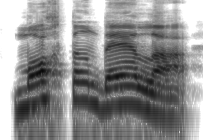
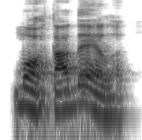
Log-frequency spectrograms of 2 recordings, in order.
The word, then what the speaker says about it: mortadela: Por exemplo, ó, mortandela. Esse N aqui ele não existe na palavra original. Como que se pronuncia então, professor? Morta. Mortadela. Seria o modo correto de se pronunciar essa palavra.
